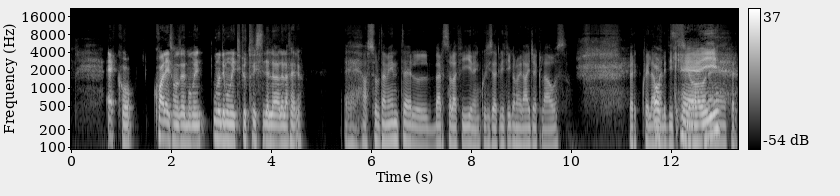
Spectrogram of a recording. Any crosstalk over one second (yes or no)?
no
